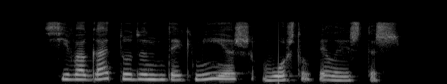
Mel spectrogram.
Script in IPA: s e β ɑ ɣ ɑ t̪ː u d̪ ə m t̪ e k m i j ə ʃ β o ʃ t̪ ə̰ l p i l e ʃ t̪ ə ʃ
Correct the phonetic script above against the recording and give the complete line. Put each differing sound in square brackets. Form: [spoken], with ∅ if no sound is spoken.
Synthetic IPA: s [i] β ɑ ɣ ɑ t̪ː u d̪ ə [n] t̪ e k m i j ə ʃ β o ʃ t̪ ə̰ l p [e] l e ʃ t̪ ə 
